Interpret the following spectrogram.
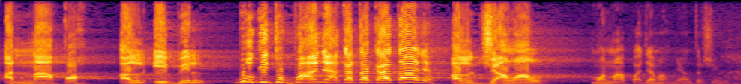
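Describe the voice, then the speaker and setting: A man giving a lively religious lecture, joking and acting out the voices he quotes. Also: fairly high pitch, unhurried, vocal fry. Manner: animated, jokey, acts out quoted voices. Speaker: preacher. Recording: echoey hall.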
